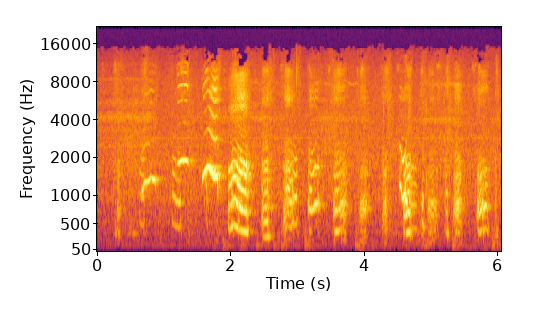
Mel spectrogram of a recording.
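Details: Young Golden Retriever puppies aged 11 to 13 days, a litter indoors; steady chorus of squeaky whines and yelps about two or three per second, some sliding upward, others warbling, from several pups at once.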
